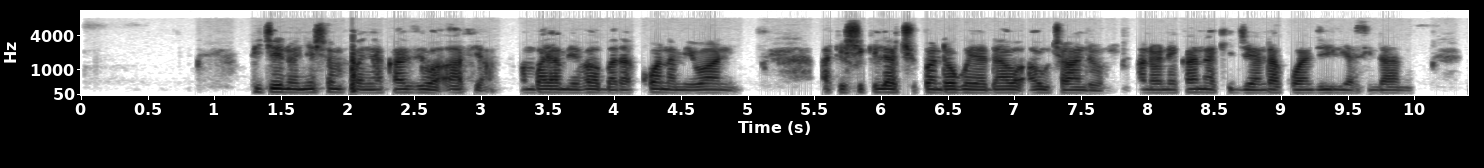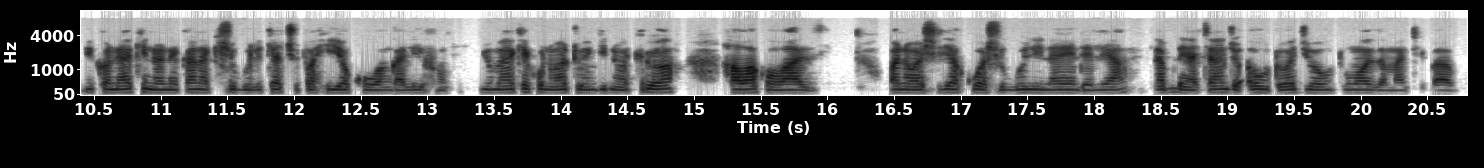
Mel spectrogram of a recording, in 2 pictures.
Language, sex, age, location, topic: Swahili, male, 18-24, Kisumu, health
